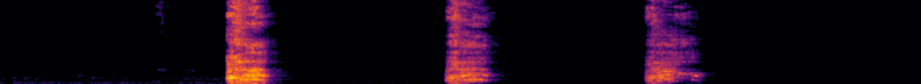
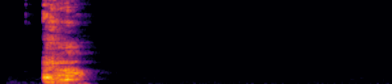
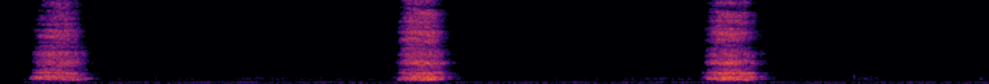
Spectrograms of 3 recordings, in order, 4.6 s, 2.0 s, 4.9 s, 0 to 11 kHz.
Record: {
  "three_cough_length": "4.6 s",
  "three_cough_amplitude": 28614,
  "three_cough_signal_mean_std_ratio": 0.25,
  "cough_length": "2.0 s",
  "cough_amplitude": 28708,
  "cough_signal_mean_std_ratio": 0.25,
  "exhalation_length": "4.9 s",
  "exhalation_amplitude": 6171,
  "exhalation_signal_mean_std_ratio": 0.34,
  "survey_phase": "beta (2021-08-13 to 2022-03-07)",
  "age": "45-64",
  "gender": "Female",
  "wearing_mask": "No",
  "symptom_cough_any": true,
  "smoker_status": "Current smoker (1 to 10 cigarettes per day)",
  "respiratory_condition_asthma": false,
  "respiratory_condition_other": false,
  "recruitment_source": "REACT",
  "submission_delay": "1 day",
  "covid_test_result": "Negative",
  "covid_test_method": "RT-qPCR",
  "influenza_a_test_result": "Negative",
  "influenza_b_test_result": "Negative"
}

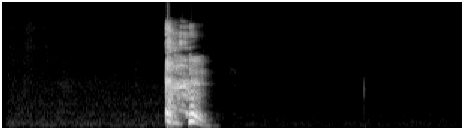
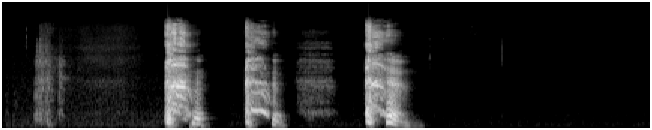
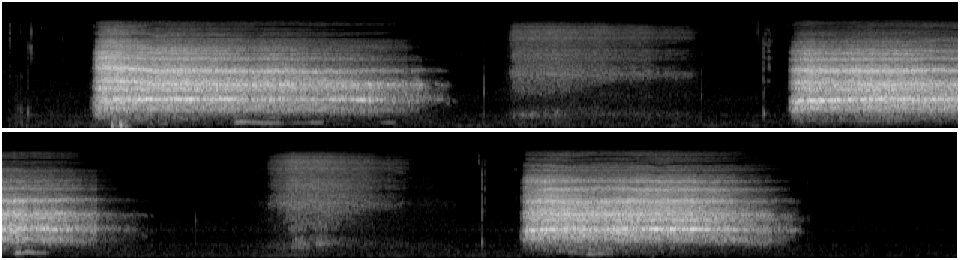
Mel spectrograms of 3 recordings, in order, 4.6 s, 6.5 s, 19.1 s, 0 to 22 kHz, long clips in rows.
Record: {
  "cough_length": "4.6 s",
  "cough_amplitude": 32767,
  "cough_signal_mean_std_ratio": 0.2,
  "three_cough_length": "6.5 s",
  "three_cough_amplitude": 29455,
  "three_cough_signal_mean_std_ratio": 0.29,
  "exhalation_length": "19.1 s",
  "exhalation_amplitude": 13723,
  "exhalation_signal_mean_std_ratio": 0.56,
  "survey_phase": "beta (2021-08-13 to 2022-03-07)",
  "age": "18-44",
  "gender": "Male",
  "wearing_mask": "No",
  "symptom_runny_or_blocked_nose": true,
  "smoker_status": "Never smoked",
  "respiratory_condition_asthma": false,
  "respiratory_condition_other": false,
  "recruitment_source": "Test and Trace",
  "submission_delay": "-1 day",
  "covid_test_result": "Positive",
  "covid_test_method": "LFT"
}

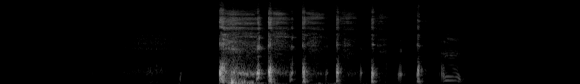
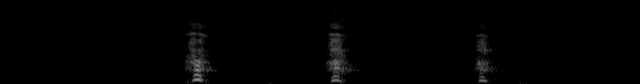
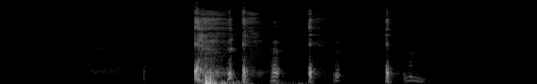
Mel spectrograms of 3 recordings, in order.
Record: {
  "cough_length": "5.8 s",
  "cough_amplitude": 5168,
  "cough_signal_mean_std_ratio": 0.29,
  "exhalation_length": "6.4 s",
  "exhalation_amplitude": 1858,
  "exhalation_signal_mean_std_ratio": 0.22,
  "three_cough_length": "5.4 s",
  "three_cough_amplitude": 8956,
  "three_cough_signal_mean_std_ratio": 0.24,
  "survey_phase": "alpha (2021-03-01 to 2021-08-12)",
  "age": "45-64",
  "gender": "Female",
  "wearing_mask": "No",
  "symptom_cough_any": true,
  "symptom_new_continuous_cough": true,
  "symptom_fatigue": true,
  "symptom_fever_high_temperature": true,
  "symptom_change_to_sense_of_smell_or_taste": true,
  "smoker_status": "Never smoked",
  "respiratory_condition_asthma": false,
  "respiratory_condition_other": false,
  "recruitment_source": "Test and Trace",
  "submission_delay": "2 days",
  "covid_test_result": "Positive",
  "covid_test_method": "LFT"
}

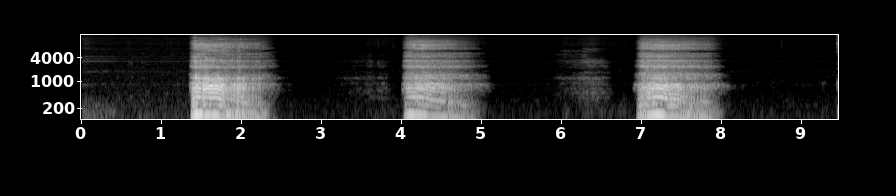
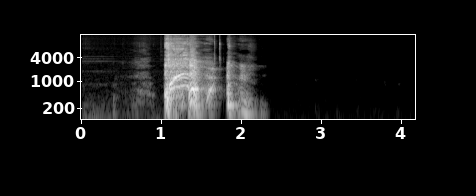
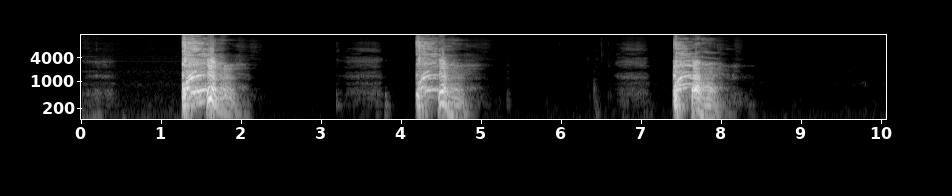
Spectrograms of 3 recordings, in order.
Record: {
  "exhalation_length": "9.5 s",
  "exhalation_amplitude": 32766,
  "exhalation_signal_mean_std_ratio": 0.36,
  "cough_length": "4.2 s",
  "cough_amplitude": 32768,
  "cough_signal_mean_std_ratio": 0.31,
  "three_cough_length": "10.1 s",
  "three_cough_amplitude": 32768,
  "three_cough_signal_mean_std_ratio": 0.29,
  "survey_phase": "beta (2021-08-13 to 2022-03-07)",
  "age": "65+",
  "gender": "Male",
  "wearing_mask": "No",
  "symptom_cough_any": true,
  "symptom_shortness_of_breath": true,
  "symptom_fatigue": true,
  "symptom_change_to_sense_of_smell_or_taste": true,
  "smoker_status": "Ex-smoker",
  "respiratory_condition_asthma": false,
  "respiratory_condition_other": false,
  "recruitment_source": "REACT",
  "submission_delay": "3 days",
  "covid_test_result": "Negative",
  "covid_test_method": "RT-qPCR",
  "influenza_a_test_result": "Negative",
  "influenza_b_test_result": "Negative"
}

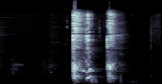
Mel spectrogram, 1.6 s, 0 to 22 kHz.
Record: {
  "cough_length": "1.6 s",
  "cough_amplitude": 32767,
  "cough_signal_mean_std_ratio": 0.3,
  "survey_phase": "beta (2021-08-13 to 2022-03-07)",
  "age": "18-44",
  "gender": "Female",
  "wearing_mask": "No",
  "symptom_none": true,
  "smoker_status": "Never smoked",
  "respiratory_condition_asthma": false,
  "respiratory_condition_other": false,
  "recruitment_source": "REACT",
  "submission_delay": "0 days",
  "covid_test_result": "Negative",
  "covid_test_method": "RT-qPCR",
  "influenza_a_test_result": "Negative",
  "influenza_b_test_result": "Negative"
}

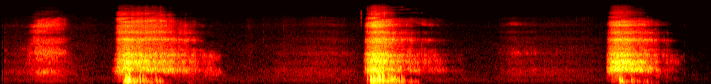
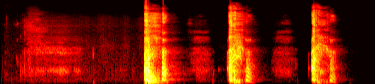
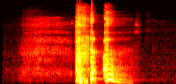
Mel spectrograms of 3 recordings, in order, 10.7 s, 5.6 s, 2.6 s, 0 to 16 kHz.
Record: {
  "exhalation_length": "10.7 s",
  "exhalation_amplitude": 21967,
  "exhalation_signal_mean_std_ratio": 0.32,
  "three_cough_length": "5.6 s",
  "three_cough_amplitude": 32768,
  "three_cough_signal_mean_std_ratio": 0.23,
  "cough_length": "2.6 s",
  "cough_amplitude": 32768,
  "cough_signal_mean_std_ratio": 0.33,
  "survey_phase": "beta (2021-08-13 to 2022-03-07)",
  "age": "45-64",
  "gender": "Male",
  "wearing_mask": "No",
  "symptom_cough_any": true,
  "symptom_runny_or_blocked_nose": true,
  "symptom_change_to_sense_of_smell_or_taste": true,
  "symptom_onset": "7 days",
  "smoker_status": "Ex-smoker",
  "respiratory_condition_asthma": false,
  "respiratory_condition_other": false,
  "recruitment_source": "REACT",
  "submission_delay": "2 days",
  "covid_test_result": "Negative",
  "covid_test_method": "RT-qPCR"
}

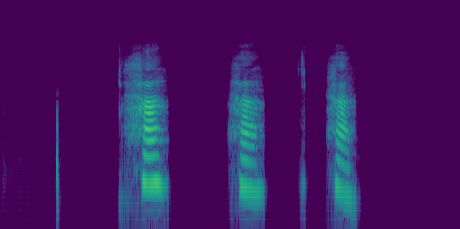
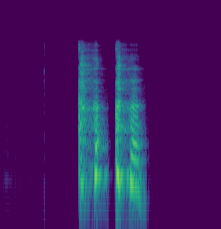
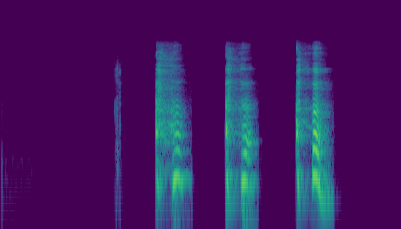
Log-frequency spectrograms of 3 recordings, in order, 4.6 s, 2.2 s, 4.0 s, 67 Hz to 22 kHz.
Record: {
  "exhalation_length": "4.6 s",
  "exhalation_amplitude": 13482,
  "exhalation_signal_mean_std_ratio": 0.25,
  "cough_length": "2.2 s",
  "cough_amplitude": 15545,
  "cough_signal_mean_std_ratio": 0.29,
  "three_cough_length": "4.0 s",
  "three_cough_amplitude": 20527,
  "three_cough_signal_mean_std_ratio": 0.27,
  "survey_phase": "alpha (2021-03-01 to 2021-08-12)",
  "age": "45-64",
  "gender": "Female",
  "wearing_mask": "No",
  "symptom_none": true,
  "smoker_status": "Never smoked",
  "respiratory_condition_asthma": false,
  "respiratory_condition_other": false,
  "recruitment_source": "REACT",
  "submission_delay": "0 days",
  "covid_test_result": "Negative",
  "covid_test_method": "RT-qPCR"
}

